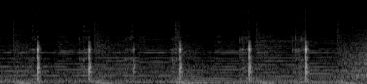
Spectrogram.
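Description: A knife slices finely through a shallot on a board, giving about six crisp, evenly spaced cuts, close but quiet over a low background hum, with no voices.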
